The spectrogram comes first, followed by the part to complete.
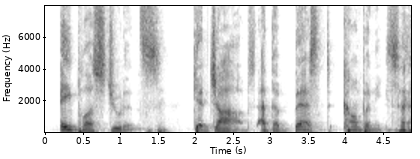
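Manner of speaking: brash, bold put-on American hustler accent. Quoting something he once read, in its author's voice: imitating an American hustler accent. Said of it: "Should I drop the accent?".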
